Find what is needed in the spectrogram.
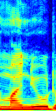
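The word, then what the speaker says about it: minute: उसके बाद next one जो वर्ड हमारे पास है इसकी प्रोनाउंसिएशन डिफरेंट है, इसको माइन्यूट बोलते हैं।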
